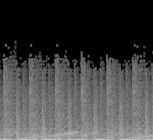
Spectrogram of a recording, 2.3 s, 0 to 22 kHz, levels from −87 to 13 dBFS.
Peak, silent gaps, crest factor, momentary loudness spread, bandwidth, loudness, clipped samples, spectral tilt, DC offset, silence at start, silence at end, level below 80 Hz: -2 dBFS; none; 10 dB; 1 LU; 13.5 kHz; -14 LUFS; under 0.1%; -4.5 dB/octave; under 0.1%; 0 s; 0 s; -14 dBFS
